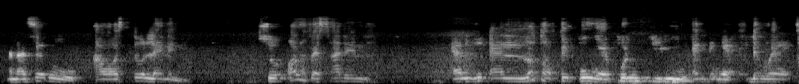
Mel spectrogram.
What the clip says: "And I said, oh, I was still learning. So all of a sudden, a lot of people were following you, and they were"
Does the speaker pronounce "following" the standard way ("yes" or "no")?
no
